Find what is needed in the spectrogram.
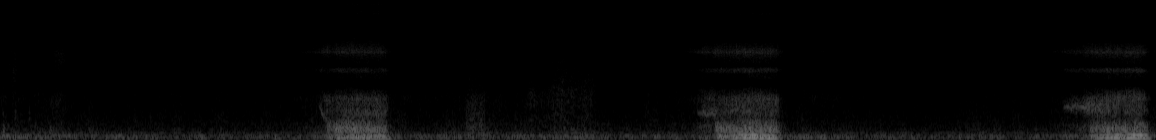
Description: This mama dog and her puppy fall asleep side by side, snoring perfectly in sync.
